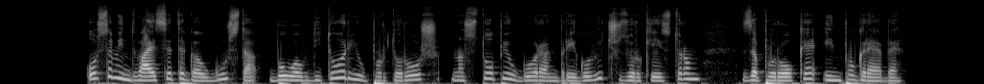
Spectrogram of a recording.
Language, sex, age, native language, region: Slovenian, female, 50-59, Slovenian, Zasavska region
